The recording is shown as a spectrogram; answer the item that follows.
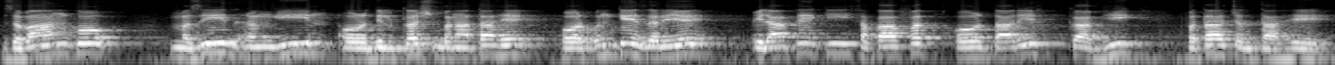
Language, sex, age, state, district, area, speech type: Urdu, male, 30-45, Uttar Pradesh, Muzaffarnagar, urban, spontaneous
